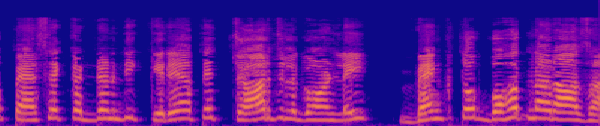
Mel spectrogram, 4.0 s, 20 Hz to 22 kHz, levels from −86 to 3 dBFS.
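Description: A speech recording that was likely passed through HE-AAC compression at a low bitrate, around 16 kbps by the sound, leaving gritty, synthetic-sounding treble and nothing above 12.3 kHz. Pre-echo from the codec's block-spread quantisation noise puts a brief hiss just before sharp attacks, at 0.48 s and from 2.97 to 3.00 s and 3.07 to 3.09 s.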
